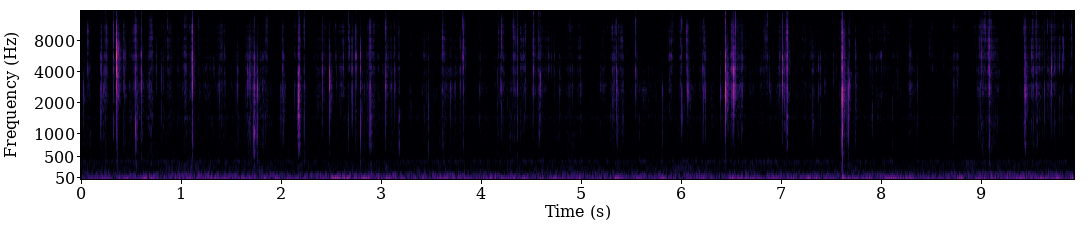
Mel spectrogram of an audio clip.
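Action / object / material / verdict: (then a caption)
scrape / small rolled paper receipt / paper / none. A small rolled white thermal paper receipt is twisted and pinched between fingertips, making a quiet, dense crinkle. Bright, dry crackles and sharp snaps come in uneven bursts over a faint low hum, with no ringing after each one.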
